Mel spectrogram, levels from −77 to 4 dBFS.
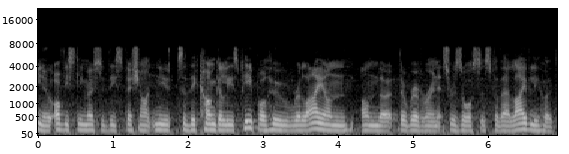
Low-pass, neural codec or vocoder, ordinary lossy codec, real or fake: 7.2 kHz; none; Opus, 64 kbps; real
